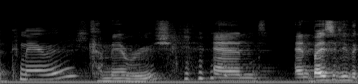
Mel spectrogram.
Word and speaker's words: Khmer Rouge: Khmer Rouge.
